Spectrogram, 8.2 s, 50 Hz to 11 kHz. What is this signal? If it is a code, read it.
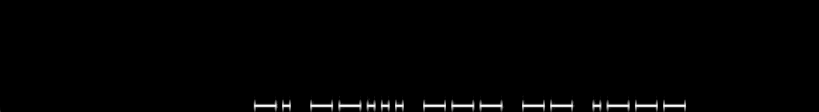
Morse code, heard as a keyed tone, about 17 wpm, 700 Hz. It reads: N7OMJ
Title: USA Call Signs - 5 Characters - Repeated 2x - 17wpm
